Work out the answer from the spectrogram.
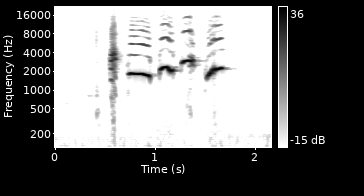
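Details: Greater green leafbird singing lively as a lure: a sharp note followed by four loud clear whistles, some level, some rising, the last sliding upward.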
